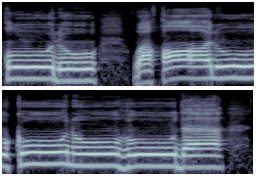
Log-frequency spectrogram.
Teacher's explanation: نجد بأن الشفتين مضمومتان وأقصى اللسان ارتفع قليلا، ولكن هذا يحدث تلقائيا، يعني لا يتعمده القارئ، لكن هذا أمر حقيقة، هو حقيقة هكذا يحدث داخل الفم. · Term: ارتفاع أقصى اللسان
